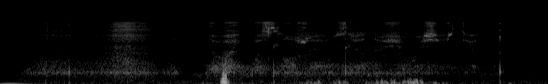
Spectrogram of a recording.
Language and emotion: Russian, neutral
